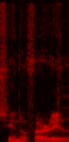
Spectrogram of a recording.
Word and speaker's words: Shane O'Fearghail: I thought Dahiru was hard to pronounce, but Shane O'Fearghail is.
